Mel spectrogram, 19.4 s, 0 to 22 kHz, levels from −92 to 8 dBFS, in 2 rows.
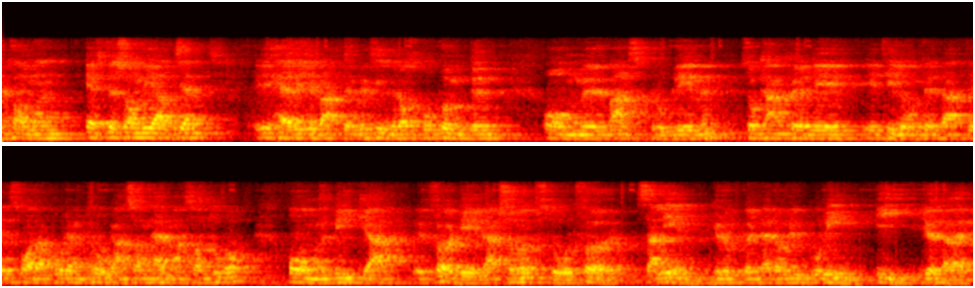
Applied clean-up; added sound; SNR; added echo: neural separator model SepFormer DNS4.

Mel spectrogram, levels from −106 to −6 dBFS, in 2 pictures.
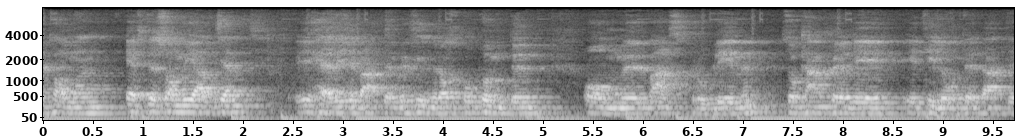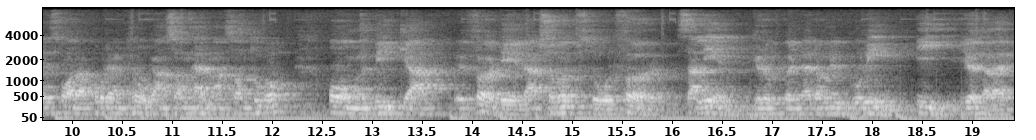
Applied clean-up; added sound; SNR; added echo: none; Drum kit; 14 dB; reverberation time 1.1 s.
